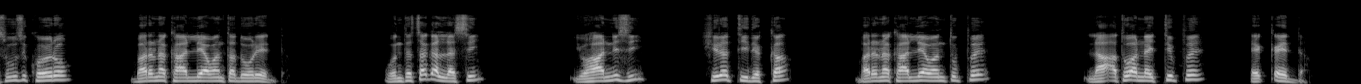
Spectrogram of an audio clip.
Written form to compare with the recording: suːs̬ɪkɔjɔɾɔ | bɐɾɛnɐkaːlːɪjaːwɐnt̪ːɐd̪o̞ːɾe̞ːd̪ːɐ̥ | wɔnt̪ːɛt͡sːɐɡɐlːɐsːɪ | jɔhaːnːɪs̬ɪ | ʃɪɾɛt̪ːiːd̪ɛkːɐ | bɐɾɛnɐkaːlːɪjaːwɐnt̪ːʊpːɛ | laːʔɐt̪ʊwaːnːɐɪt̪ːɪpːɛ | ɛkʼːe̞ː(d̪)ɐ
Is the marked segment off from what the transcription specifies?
yes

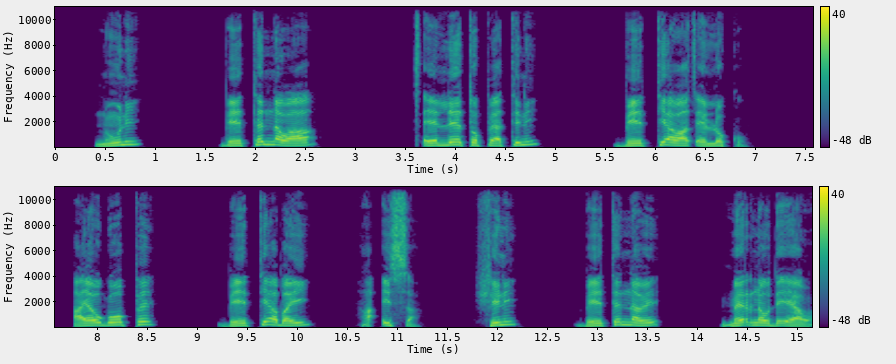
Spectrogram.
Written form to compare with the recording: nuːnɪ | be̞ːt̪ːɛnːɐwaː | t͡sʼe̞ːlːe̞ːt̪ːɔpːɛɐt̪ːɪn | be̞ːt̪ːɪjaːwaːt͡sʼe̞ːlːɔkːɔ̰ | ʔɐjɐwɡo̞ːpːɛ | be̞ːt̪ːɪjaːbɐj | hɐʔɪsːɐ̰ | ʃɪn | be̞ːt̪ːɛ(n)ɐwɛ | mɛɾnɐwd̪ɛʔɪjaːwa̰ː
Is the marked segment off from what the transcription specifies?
yes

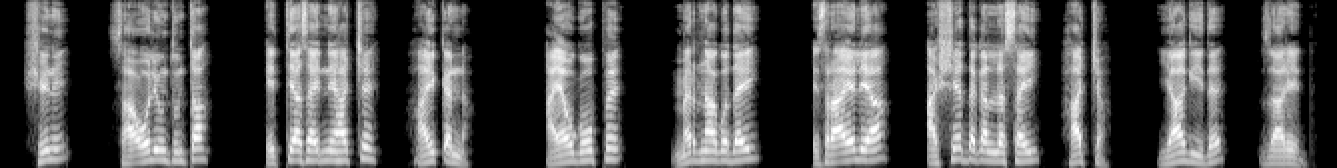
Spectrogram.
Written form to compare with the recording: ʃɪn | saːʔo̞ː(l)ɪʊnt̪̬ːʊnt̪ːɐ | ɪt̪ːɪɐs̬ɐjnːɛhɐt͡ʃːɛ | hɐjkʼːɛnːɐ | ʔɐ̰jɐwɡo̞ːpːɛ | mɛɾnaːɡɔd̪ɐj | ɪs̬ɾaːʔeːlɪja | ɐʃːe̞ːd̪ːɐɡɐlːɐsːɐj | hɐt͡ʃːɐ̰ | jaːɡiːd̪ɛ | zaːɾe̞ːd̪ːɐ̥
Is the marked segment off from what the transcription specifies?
no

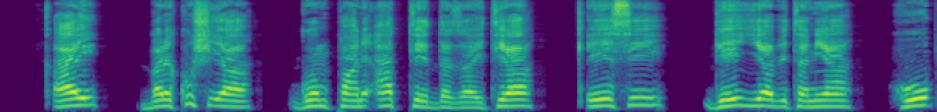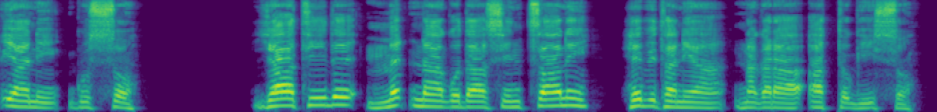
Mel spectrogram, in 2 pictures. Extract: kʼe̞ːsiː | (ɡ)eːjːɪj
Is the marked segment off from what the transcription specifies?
no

